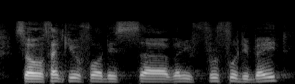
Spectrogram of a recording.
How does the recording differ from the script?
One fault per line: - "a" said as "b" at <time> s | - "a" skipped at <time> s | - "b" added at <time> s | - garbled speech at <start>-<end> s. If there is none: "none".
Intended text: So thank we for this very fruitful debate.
- "we" said as "you" at 0.7 s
